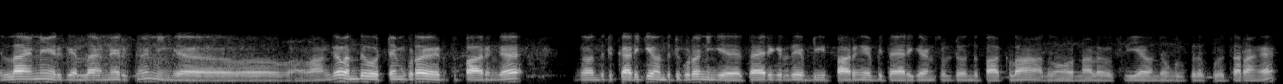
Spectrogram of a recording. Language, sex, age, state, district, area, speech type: Tamil, male, 18-30, Tamil Nadu, Dharmapuri, rural, conversation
